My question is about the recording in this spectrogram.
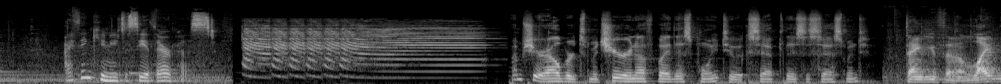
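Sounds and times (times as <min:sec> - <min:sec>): air horn blast: 0:02.4 - 0:05.2.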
